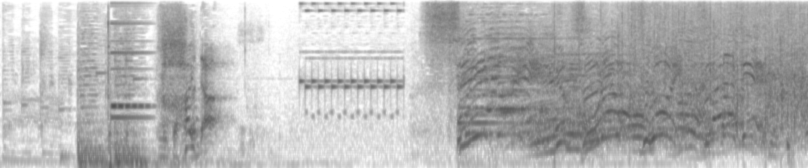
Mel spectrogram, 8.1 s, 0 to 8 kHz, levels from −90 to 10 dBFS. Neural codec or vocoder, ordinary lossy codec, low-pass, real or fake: none; none; none; real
